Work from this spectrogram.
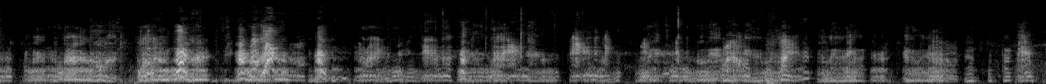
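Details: Feral dog puppy growling over its food, harsh gargling snarls pulsing roughly once a second in uneven bursts for about ten seconds, louder peaks early on.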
